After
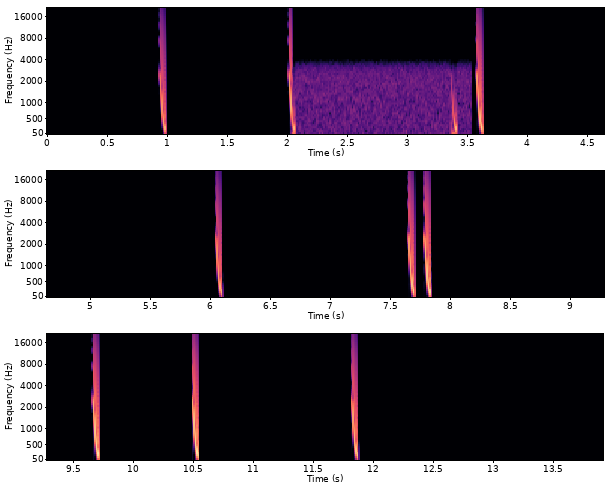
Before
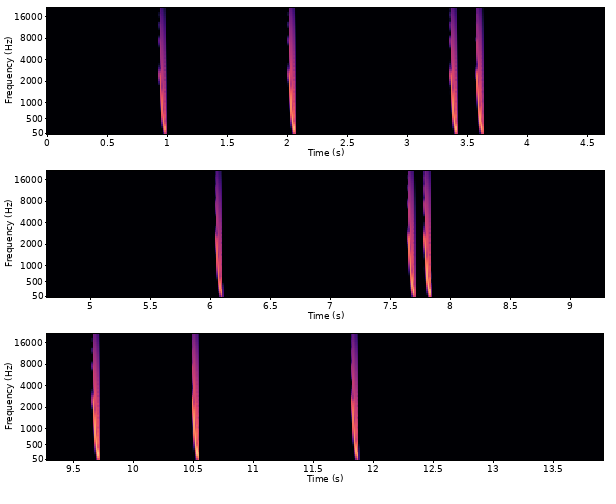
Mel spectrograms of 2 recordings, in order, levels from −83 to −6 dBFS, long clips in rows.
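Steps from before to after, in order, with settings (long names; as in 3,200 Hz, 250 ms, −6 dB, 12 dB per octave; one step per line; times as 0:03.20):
0:02.03–0:03.53: linear delta modulator 16 kbit/s, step −45.5 dBFS
level +6 dB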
